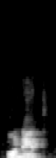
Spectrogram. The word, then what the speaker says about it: Ponette: Fíjate, se llama Ponet. Es un nombre francés, se escribe Ponete, es como Paulina o algo así en francés.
